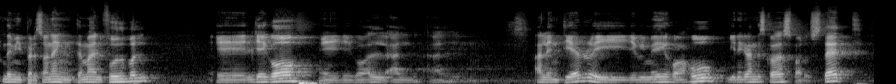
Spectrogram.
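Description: With a Costa Rican accent, a man talks at a fairly slow pace in a bright, sharp tone. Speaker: professional footballer. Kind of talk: casual chat. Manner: animated.

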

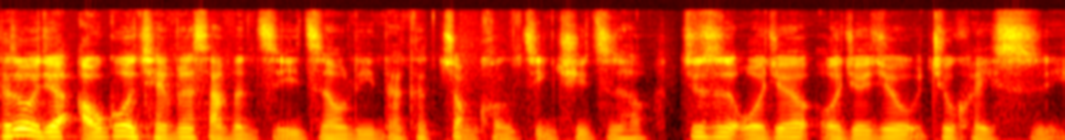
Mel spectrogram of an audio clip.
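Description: A man speaks very fast with hardly any pauses, his fairly low voice somewhat breathy and his pitch varying in an ordinary way. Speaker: podcast co-host. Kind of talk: casual chat. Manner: slurred articulation.

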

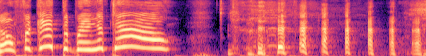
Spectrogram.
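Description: A put-on character voice comes out squeaky and extremely high in pitch. It moves at a fairly slow pace.

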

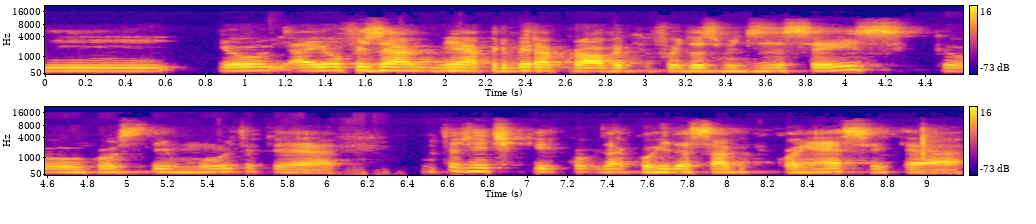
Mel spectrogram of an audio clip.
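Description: The voice has a dark, mellow tone and moves at a fairly slow pace with monotone, flat intonation. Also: man. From São Paulo city, Brazil. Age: 20s. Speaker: physical education graduate, runner. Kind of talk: casual interview. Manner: halting.

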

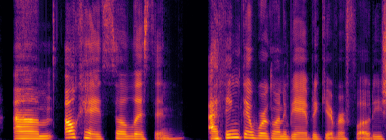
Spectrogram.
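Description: In a very clean recording with a silent background, a woman with an American accent talks at a fairly quick pace in a fairly low, bright and sharp voice, the sound dry and close with no echo. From Dallas, Texas. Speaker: podcast host and pastor. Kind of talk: casual chat. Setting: Facebook Live video stream.

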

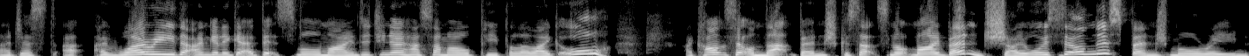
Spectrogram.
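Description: A woman's high-pitched voice with a British accent, fairly quick and lively in intonation, very even in loudness, dry and close with no echo over a quiet background. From UK. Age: 40s. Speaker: digital marketing entrepreneur. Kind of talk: casual interview chat.

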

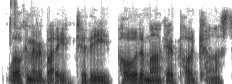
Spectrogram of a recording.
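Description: Here is an ordinary speaking voice: a man at medium pitch and moderate pace, with ordinary pitch variation. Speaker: podcast host. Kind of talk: interview questions.

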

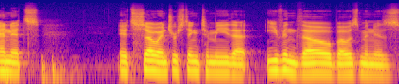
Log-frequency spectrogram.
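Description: A man has an ordinary speaking voice with a medium pitch and fairly even intonation. The recording is very clean, with a silent background. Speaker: student podcast host. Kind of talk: casual interview.

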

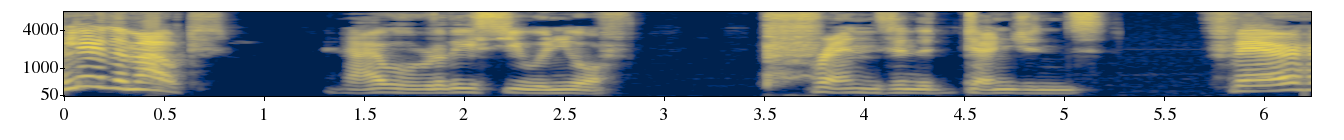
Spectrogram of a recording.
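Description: The speaker uses a put-on character voice with a low-to-middle pitch. Delivery is fairly slow, broken by long, frequent pauses. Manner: haughty, impatient, commanding.

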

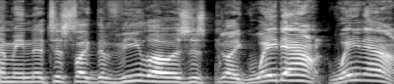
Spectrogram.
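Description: In a raised, projected voice, a man with a high pitch and a bright, sharp tone speaks at a very fast pace with ordinary pitch variation. The recording is very clean, with a silent background. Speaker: baseball podcast host. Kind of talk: angry sports rant, scornful rapid-fire venting after a loss. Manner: exasperated, sarcastic, emphatic.

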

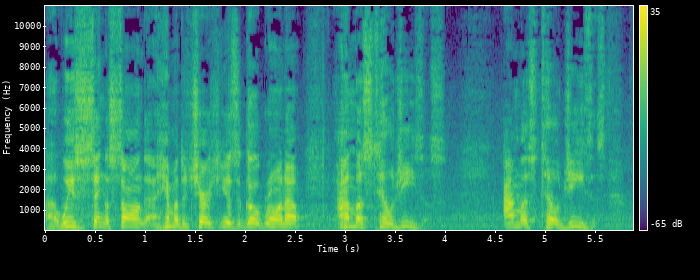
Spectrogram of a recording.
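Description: A man with a high pitch speaks over noticeable background noise. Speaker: pastor. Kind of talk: sermon, rhythmic repetitive preaching flow with call-and-response. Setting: livestream to online audience. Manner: fervent and incantatory, repeating phrases in escalating cadence; exhorting, calls for audience amens.

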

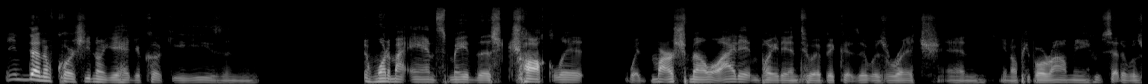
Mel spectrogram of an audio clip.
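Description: A man with a normal speaking voice talks at a moderate pace and a fairly low pitch, his pitch varying in an ordinary way while his loudness swings widely. The recording is very clean with a silent background, and the sound is dry and close, with no echo. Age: 40s. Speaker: podcast host. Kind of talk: casual solo monologue. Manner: casual, with filler words.

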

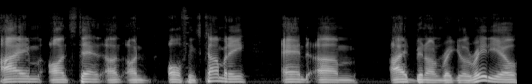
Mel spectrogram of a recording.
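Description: A man with an American accent uses a normal speaking voice at a medium pitch and a moderate pace, with ordinary pitch variation, very even loudness, and a dry, close sound with no echo. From US Northeast, Brooklyn, New York. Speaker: podcast host and network founder. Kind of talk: casual interview.

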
